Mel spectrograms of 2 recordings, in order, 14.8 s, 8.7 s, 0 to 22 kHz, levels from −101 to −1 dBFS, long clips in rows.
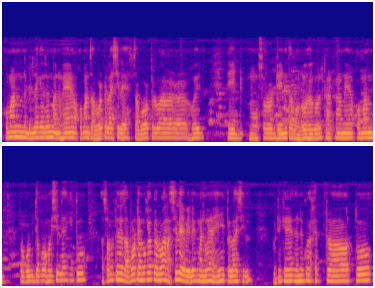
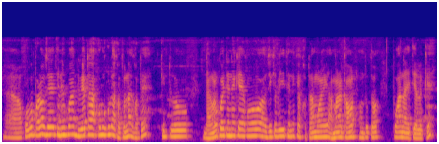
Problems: background sounds at intervals, background conversations at intervals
